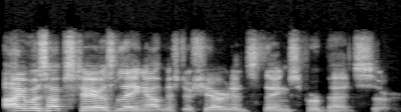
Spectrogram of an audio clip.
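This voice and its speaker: Actor as formal manservant, dull lo-fi audio. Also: male voice, on the high side, lively intonation, measured pace, fairly bright tone. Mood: composed, deferential. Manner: formal, polite. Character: deferential, composed male household servant. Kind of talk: 1940s radio mystery acting. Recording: dull lo-fi video call audio.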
